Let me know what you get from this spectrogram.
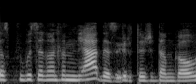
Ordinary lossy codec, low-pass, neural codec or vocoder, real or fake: AAC, 48 kbps; 7.2 kHz; codec, 16 kHz, 0.5 kbps, X-Codec, HuBERT features, trained on LibriSpeech; fake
